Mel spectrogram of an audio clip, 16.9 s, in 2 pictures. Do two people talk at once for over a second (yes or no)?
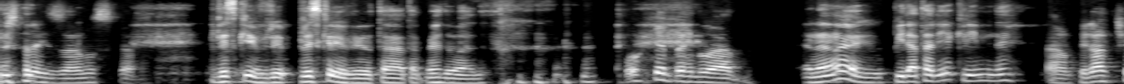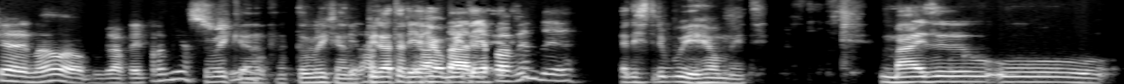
yes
